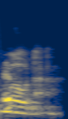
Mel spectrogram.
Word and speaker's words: Monah: uh just said it wrong it's mona but you go by mona right yes yeah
